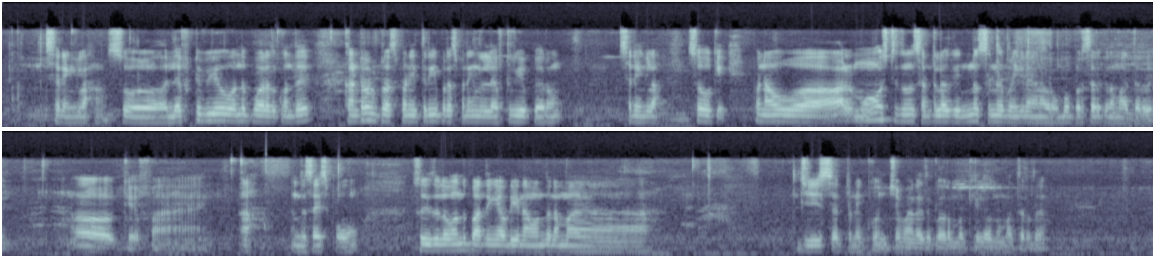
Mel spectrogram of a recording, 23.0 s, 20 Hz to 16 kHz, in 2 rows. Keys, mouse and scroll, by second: 0.7 KP_3, 1.2 ctrl+KP_3, 2.3 scroll up 2, 2.9 shift+middle click, 4.0 scroll up 1, 5.0 shift+middle click, 8.4 middle click, 16.4 middle click.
